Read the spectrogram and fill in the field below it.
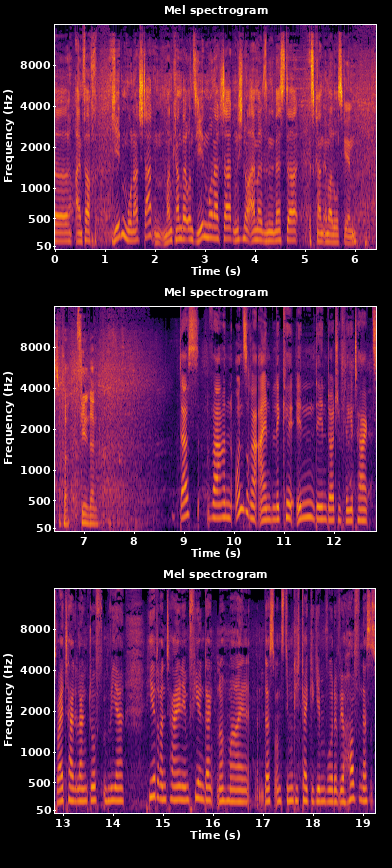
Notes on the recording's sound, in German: Live vom Deutschen Pflegetag. Wir berichten live aus Berlin.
